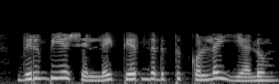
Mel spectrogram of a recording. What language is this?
Tamil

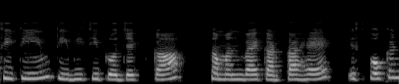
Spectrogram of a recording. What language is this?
Hindi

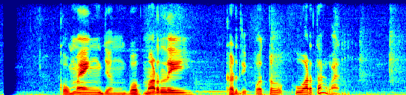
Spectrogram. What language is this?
Sundanese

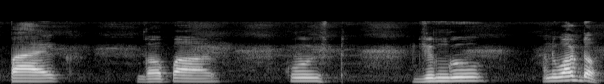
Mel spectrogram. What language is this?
Konkani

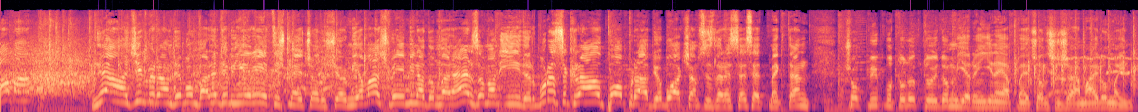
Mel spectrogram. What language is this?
Turkish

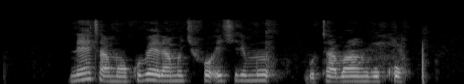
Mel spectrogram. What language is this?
Ganda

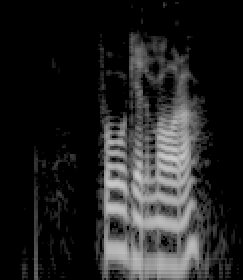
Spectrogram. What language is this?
Swedish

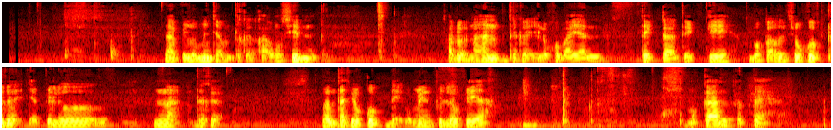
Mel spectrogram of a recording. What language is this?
Mainstream Kenyah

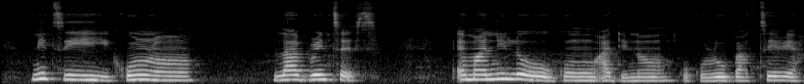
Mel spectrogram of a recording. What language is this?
Yoruba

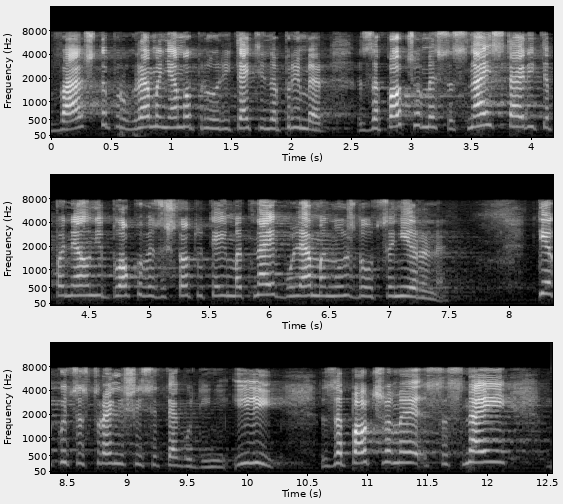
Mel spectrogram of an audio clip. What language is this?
Bulgarian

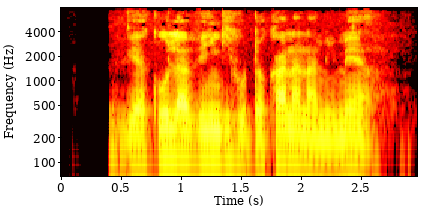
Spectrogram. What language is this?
Swahili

